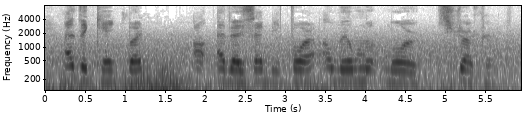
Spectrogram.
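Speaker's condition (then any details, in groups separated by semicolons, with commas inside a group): Cerebral palsy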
